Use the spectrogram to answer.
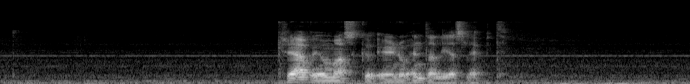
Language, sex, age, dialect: Faroese, male, 36-60, Suðurstreymoy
